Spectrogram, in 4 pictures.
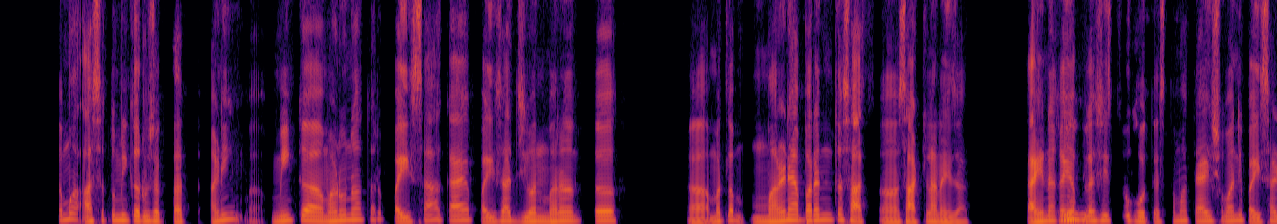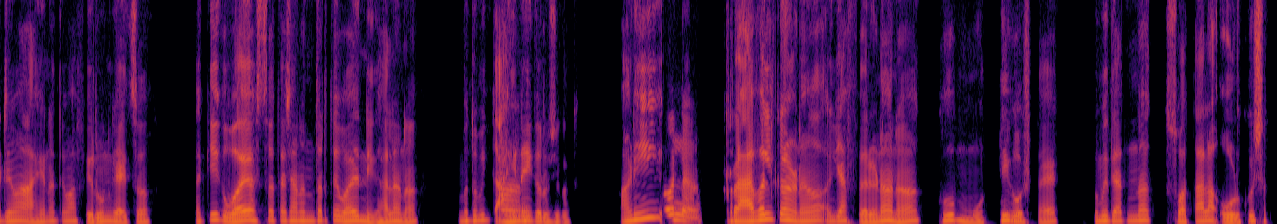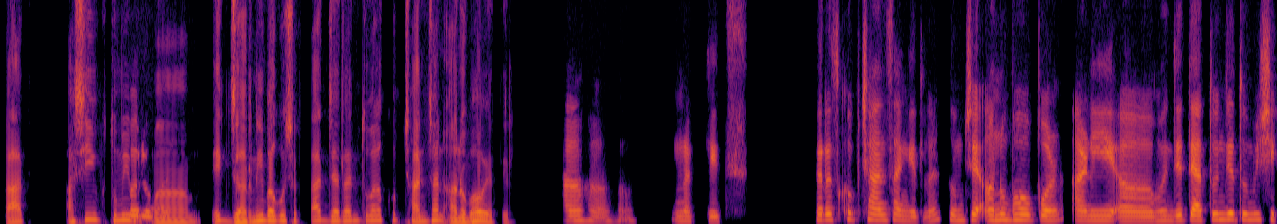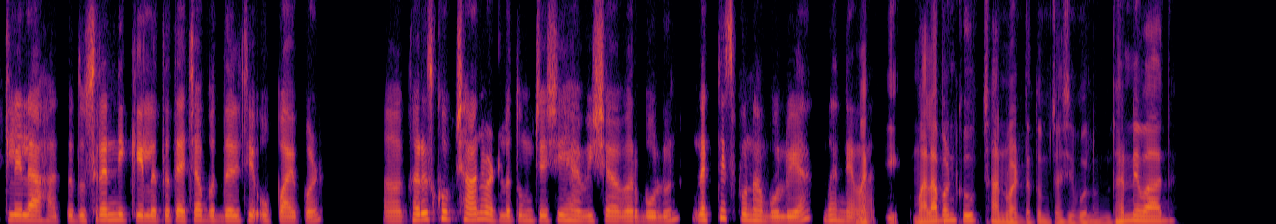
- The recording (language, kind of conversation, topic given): Marathi, podcast, प्रवासात तुम्हाला स्वतःचा नव्याने शोध लागण्याचा अनुभव कसा आला?
- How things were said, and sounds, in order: other background noise; tapping; in English: "जर्नी"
